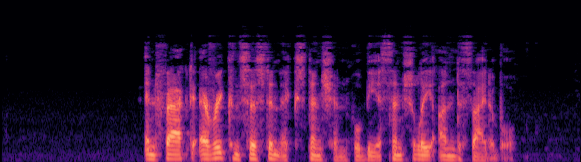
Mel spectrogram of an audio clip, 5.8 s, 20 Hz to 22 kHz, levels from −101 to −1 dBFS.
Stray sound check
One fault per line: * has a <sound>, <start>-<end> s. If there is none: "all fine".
all fine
